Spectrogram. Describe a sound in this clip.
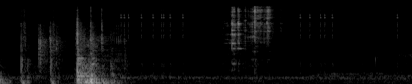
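Soft clicks sound as items are moved in a game menu.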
